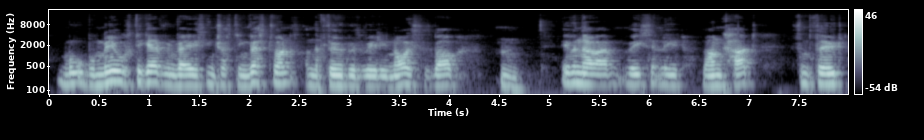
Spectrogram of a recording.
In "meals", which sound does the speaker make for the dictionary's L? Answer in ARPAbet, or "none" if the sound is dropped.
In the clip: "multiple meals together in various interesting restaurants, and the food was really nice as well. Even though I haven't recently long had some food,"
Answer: L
